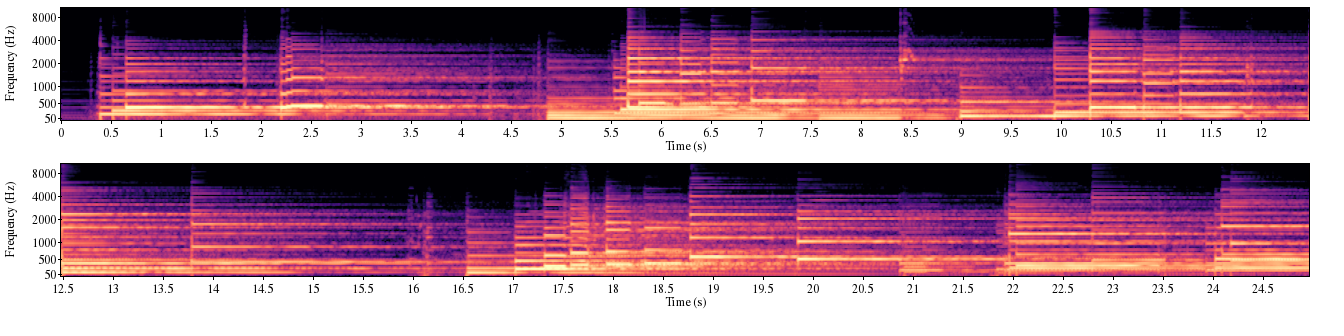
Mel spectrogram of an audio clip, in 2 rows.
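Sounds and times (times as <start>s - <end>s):
improvised music: 0.4s - 24.9s.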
